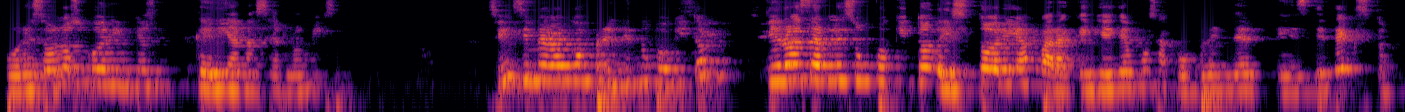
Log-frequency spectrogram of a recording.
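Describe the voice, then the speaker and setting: A woman's voice: sits high, normal speed, darkish tone. A woman preaching a sermon in a church, often asking the congregation rhetorical questions. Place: church hall. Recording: roomy hall, distant mic.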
